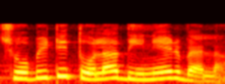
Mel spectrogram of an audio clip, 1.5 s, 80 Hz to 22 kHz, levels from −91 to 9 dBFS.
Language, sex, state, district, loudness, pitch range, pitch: Bengali, female, West Bengal, Jhargram, -13 LUFS, 260-310 Hz, 290 Hz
